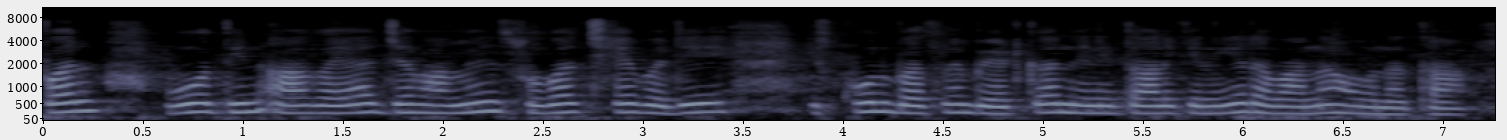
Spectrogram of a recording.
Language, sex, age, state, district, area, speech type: Urdu, female, 18-30, Delhi, East Delhi, urban, spontaneous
